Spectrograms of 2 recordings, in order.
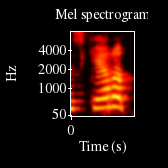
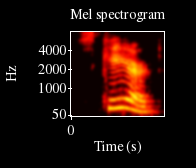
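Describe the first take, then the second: First: "scared" mistakenly in two syllables, ske-ret; wrong pronunciation. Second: "scared" as one drawn-out syllable; long vowel in "scared", no second syllable; correct pronunciation. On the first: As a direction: show the wrong "scared", extra vowel before the end. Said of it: "bukan scared". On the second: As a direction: model "scared" slowly, skaird. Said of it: "tapi scared". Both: Shown as a demonstration.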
